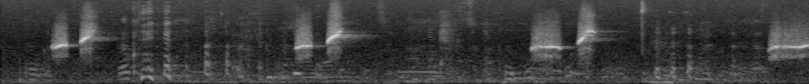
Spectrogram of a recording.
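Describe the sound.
An elderly man sitting in a tire shop whistles short, bright melodic phrases with rising swoops, repeating roughly every two to three seconds, clear over a murmur of background noise and chatter.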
